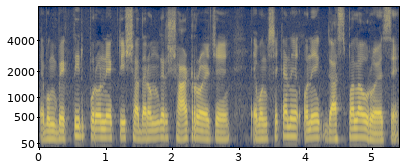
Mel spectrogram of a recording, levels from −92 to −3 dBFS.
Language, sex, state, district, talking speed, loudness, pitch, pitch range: Bengali, male, Assam, Hailakandi, 145 wpm, -17 LUFS, 130 Hz, 120-140 Hz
